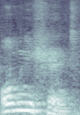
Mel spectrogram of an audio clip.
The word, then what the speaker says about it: omniscient: एक और वर्ड मैंने आपके लिए चुना है ओमनिसेंड ओमनिसेंड कहते हैं उसी की तरह स्पेलिंग ओमनी और आगे एस सी आई ई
